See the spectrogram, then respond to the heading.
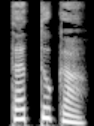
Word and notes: ತುತ್ತಿಕ್ಕು: kannada

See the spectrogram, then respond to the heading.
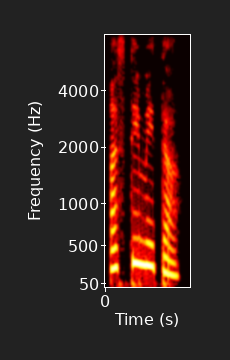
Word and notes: ಆಸ್ತಿಮಿತ: āstimita

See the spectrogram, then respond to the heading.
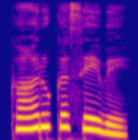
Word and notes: ಕಾರುಕಸೇವೆ: Kannada

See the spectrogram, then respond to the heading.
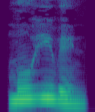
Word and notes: ಮೋಹಿವೆಣ್ಣು: mōhiveṇṇuy

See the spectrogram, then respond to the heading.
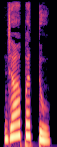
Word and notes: ಜಪಿತ: Kannada

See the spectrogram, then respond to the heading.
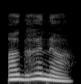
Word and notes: ಅಘನ: Kannada; aghana

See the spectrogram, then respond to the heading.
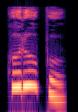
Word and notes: ಕುರುಪು: kurupu

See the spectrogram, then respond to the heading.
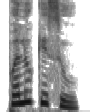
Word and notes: ಪಲುಕಿಸು: palukisu

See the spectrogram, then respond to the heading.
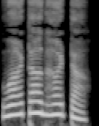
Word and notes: ವಟಗುಟ್ಟು: vaṭaguṭṭu

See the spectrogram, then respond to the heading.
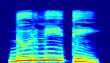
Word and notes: ದುರ್ನಾತ: durnāta

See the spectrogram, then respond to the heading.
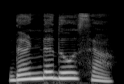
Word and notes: ದಂಡದೋಸ: daṇḍa dōsa

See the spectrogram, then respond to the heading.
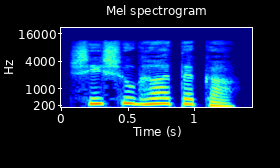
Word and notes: ಶಿಶುಘಾತಕ: kannada

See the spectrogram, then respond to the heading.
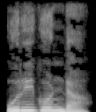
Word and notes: ಉರಿಗೆಂಡ: Kannada

